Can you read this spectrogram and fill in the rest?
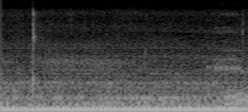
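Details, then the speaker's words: Goodman natural gas furnace after DIY gas valve replacement, heat call: low steady draft inducer fan rumble coming up to speed, no rattles or scraping, before igniter clicks and flame lights; healthy. "let's go up to the garage I hear it spooling up"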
